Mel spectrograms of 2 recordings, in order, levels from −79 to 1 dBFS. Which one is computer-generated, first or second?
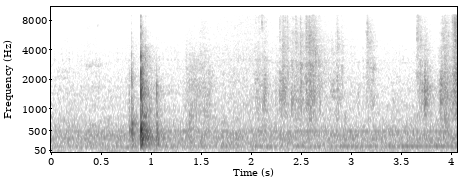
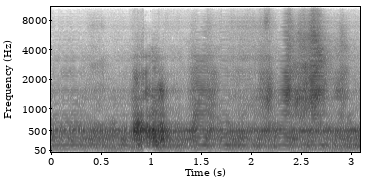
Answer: second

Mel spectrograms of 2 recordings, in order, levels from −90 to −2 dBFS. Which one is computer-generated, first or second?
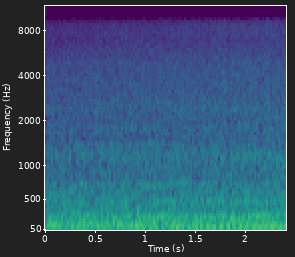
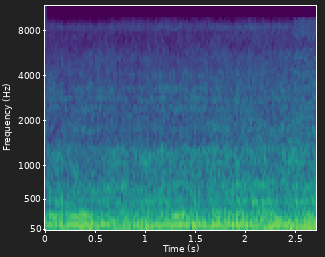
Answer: second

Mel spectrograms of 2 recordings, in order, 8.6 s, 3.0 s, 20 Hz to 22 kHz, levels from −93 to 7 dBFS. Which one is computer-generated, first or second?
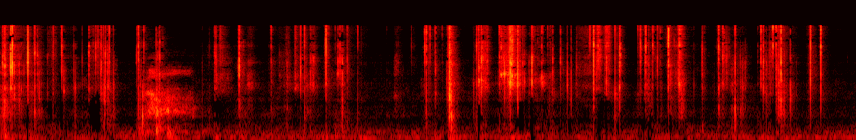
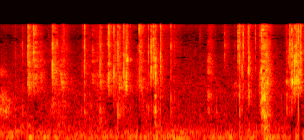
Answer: first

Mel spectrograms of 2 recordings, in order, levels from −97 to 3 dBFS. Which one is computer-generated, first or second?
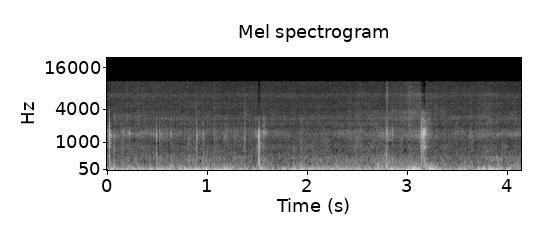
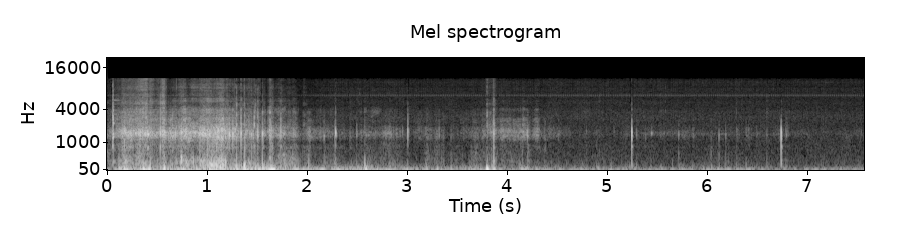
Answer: first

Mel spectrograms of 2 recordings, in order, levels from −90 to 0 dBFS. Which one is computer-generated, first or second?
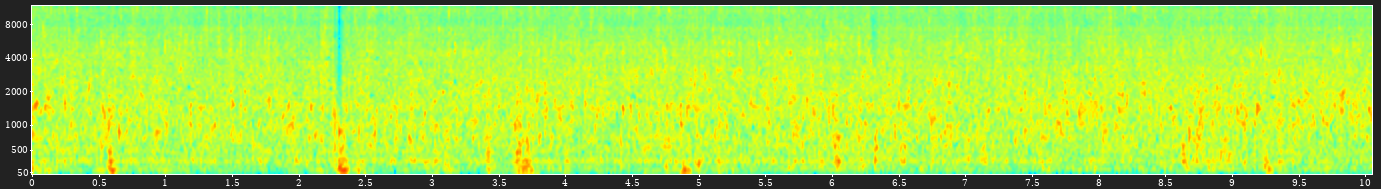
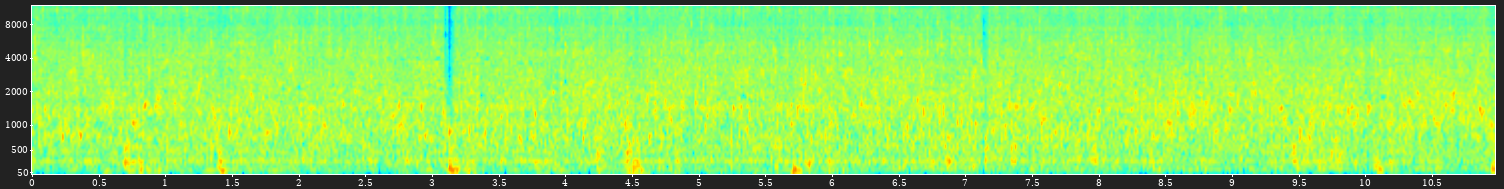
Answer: second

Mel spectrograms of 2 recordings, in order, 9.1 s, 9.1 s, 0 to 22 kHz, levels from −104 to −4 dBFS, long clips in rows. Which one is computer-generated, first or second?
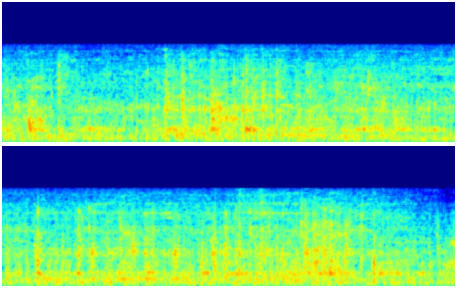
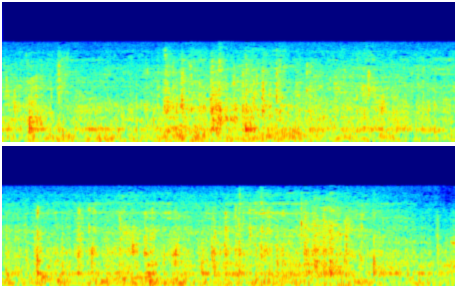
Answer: first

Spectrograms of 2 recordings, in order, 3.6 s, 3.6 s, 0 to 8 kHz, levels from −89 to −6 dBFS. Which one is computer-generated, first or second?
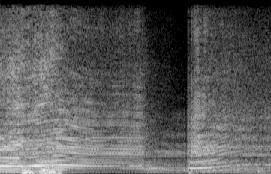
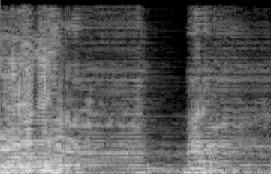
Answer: second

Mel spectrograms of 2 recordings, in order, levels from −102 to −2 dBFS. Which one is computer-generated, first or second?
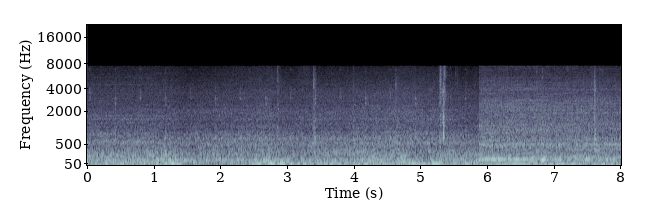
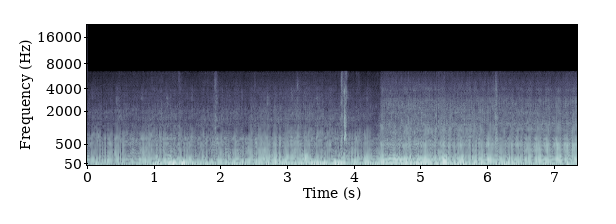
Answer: second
